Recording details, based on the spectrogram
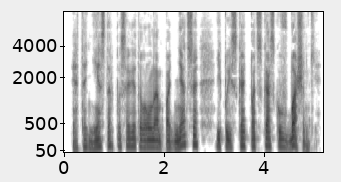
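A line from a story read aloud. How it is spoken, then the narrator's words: Whisper. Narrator (Russian): прошептал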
